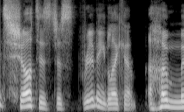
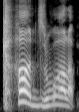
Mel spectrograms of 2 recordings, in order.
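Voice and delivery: slow, high, louder exclamation; relished exclamation; 7 semitones higher, 3 dB louder, slower than usual. Pretend. Cohost savouring a favourite old-fashioned word, relishing exclamation. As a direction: draw it out, pitched up with relish.

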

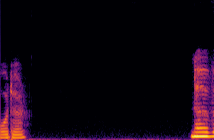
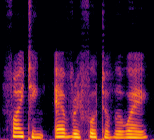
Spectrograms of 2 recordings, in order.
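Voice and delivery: usual speaking voice

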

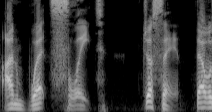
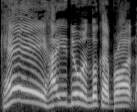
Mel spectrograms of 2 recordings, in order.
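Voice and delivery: cheery high-pitched hello; excited greeting; 11 semitones higher than usual. Retold or imitated. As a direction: greet like an eager friend. Friends on the train greeting.

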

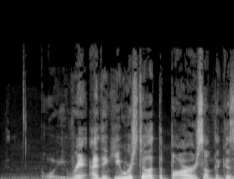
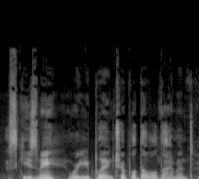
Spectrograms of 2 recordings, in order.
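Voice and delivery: hushed pit boss; 6 semitones lower, 13 dB quieter than usual. Retold or imitated. Pit boss voiced in retold story.

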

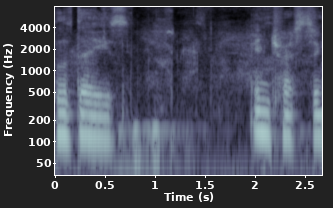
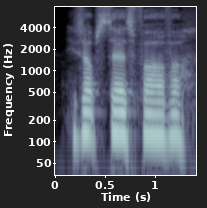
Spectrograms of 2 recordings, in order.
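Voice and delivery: ordinary talk, nothing marked

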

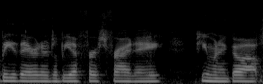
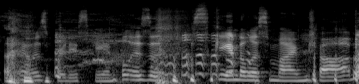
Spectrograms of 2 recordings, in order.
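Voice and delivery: laughing; 3 semitones higher, 10 dB louder than usual. Real, not acted. Laughing about scandalous mime.

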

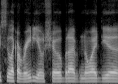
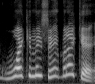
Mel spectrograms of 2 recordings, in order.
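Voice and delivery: much higher whiny mock Hogan voice. Host parodies Hogan's complaint for cohost, much higher whine. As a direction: squeak out his complaint as a parody. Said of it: "And it's like".

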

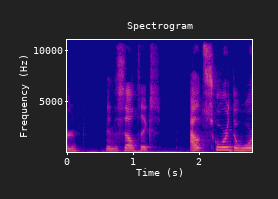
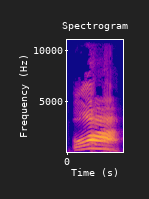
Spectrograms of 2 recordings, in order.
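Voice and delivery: loud startled yelp, laughing; 9 semitones higher, 20 dB louder than usual. Real, not acted. Startled by hiccup.

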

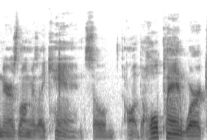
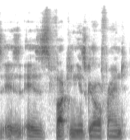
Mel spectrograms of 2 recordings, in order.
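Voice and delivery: ordinary talk, nothing marked

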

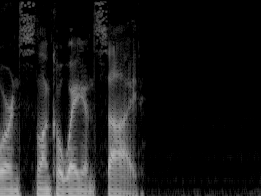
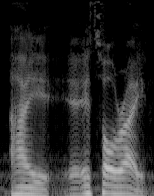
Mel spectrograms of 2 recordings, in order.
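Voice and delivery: slow, halting reassurance; stammering; 2 semitones higher, slower than usual. A narrator's reading. Shaken passenger reassures the apologetic stewardess, stammering. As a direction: falter on the first word, then slowly reassure. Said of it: "I stammered".

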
